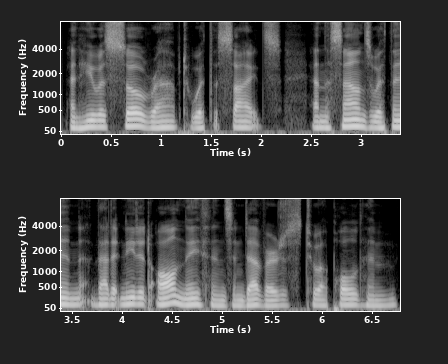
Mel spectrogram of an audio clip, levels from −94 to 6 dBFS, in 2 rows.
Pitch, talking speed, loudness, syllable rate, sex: 115 Hz, 185 wpm, -18 LUFS, 4.3 syllables/s, male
